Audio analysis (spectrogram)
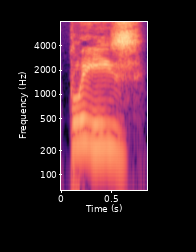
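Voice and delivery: high, desperate plea; begging. A narrator's reading. Prisoner begs Saren for mercy, high and desperate. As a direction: beg for mercy, voice climbing high. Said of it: "he begged".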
